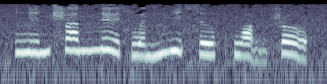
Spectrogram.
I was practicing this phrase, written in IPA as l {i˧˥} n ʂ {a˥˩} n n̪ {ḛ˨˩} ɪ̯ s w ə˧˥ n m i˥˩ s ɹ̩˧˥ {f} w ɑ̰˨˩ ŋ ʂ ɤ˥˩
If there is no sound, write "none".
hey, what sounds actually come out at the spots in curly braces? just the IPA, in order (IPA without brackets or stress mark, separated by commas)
i˧˥, a˥, e˥˩, pʰ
